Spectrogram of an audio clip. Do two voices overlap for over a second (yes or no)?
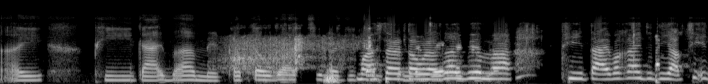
yes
